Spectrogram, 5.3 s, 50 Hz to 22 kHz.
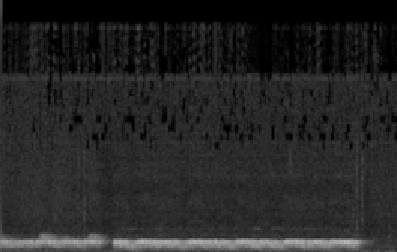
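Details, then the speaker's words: Doppler ultrasound of a vascular access in a 39-year-old woman with lupus-related renal failure, saphenous vein transposition, possible past DVT, arm swelling: continuous loud whooshing flow measured in the common femoral vein at the groin, about 1 L/min, high flow. "It's about 1 liter per minute, as you can see here. It's relatively good and high flow."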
